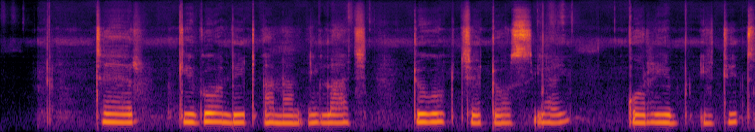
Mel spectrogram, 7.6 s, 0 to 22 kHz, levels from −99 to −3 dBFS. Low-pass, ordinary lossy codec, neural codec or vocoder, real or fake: none; none; codec, 44.1 kHz, 7.8 kbps, Pupu-Codec; fake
